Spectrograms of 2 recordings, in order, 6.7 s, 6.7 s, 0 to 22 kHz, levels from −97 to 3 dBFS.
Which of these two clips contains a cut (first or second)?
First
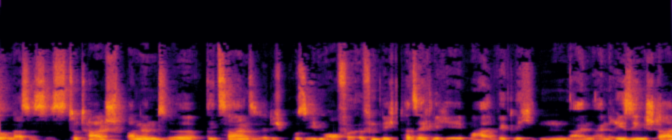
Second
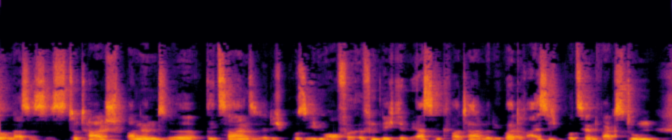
first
